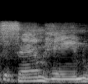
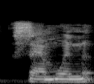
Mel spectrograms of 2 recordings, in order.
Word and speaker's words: Samhain: Not Sam's Hanes, that would be my wife's underwear, but Samhain, which is how it's spelled. However, it's pronounced in Gaelic as Samhain or Samhain. There's 6 or 8 different ways they say that they can be pronounced this way, this way, this way.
